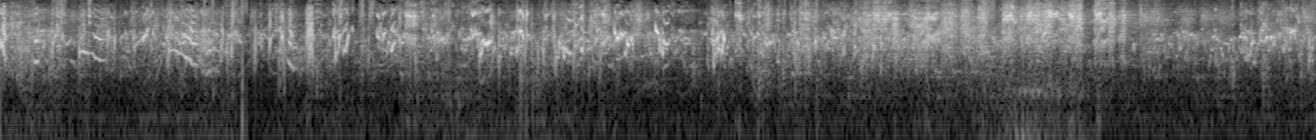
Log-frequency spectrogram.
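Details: Several budgies chatter while sharing fruit, a fast, jumbled stream of high chirps, squeaks and warbled squawks, with a soft low knock partway through.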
